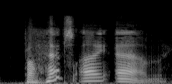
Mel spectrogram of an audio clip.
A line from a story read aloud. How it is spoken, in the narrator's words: answered quietly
